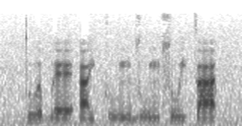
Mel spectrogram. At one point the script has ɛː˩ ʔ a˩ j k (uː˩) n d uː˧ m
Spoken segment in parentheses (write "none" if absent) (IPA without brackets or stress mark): uː˩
